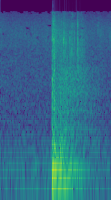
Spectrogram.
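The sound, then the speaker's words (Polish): A door is being opened, sounding once: a single heavy thud with a brief resonant tail, after near-quiet, with no voices. “Ktoś otwierał drzwi.”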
